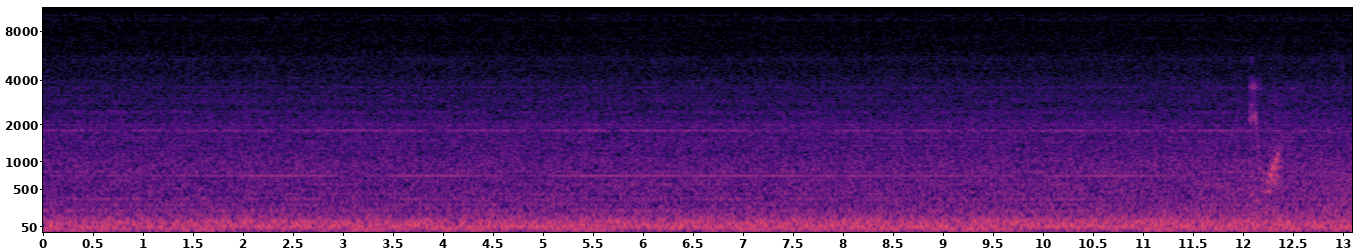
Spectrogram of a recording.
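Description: Boeing 737 jet engines spool at takeoff thrust in a flight simulator cockpit, a steady, even roar with a broad low rumble and a faint whine throughout, while pilot voices speak over it.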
